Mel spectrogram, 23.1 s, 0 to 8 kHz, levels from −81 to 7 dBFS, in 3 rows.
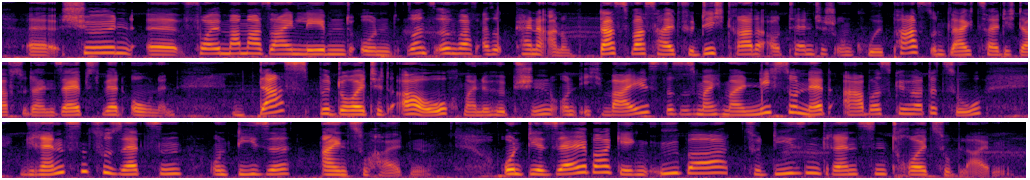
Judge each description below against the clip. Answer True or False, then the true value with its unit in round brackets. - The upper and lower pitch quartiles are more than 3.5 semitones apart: True (4.6 semitones)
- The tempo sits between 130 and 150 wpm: False (160 wpm)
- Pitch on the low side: False (225 Hz)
